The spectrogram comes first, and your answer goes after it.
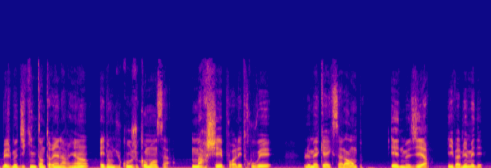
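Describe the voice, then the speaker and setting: Homme qui raconte avec entrain. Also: male voice, mid-range voice, fairly quick, soft background music. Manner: lively, dramatic, casual slang. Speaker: podcast guest telling his story. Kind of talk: personal storytelling.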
